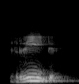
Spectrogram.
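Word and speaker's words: read: और प्रॉमिसिफाई और pushing रीड इसकी सेकंड थर्ड फॉर्म में प्रोनंसिएशन चेंज हो जाता है रेड रेड और रीडिंग पले स्पेलिंग सेम नेक्स्ट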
